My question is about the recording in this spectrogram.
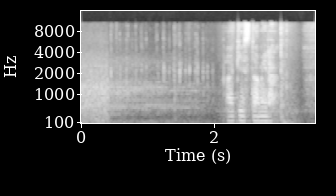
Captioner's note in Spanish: Ruido del teclado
